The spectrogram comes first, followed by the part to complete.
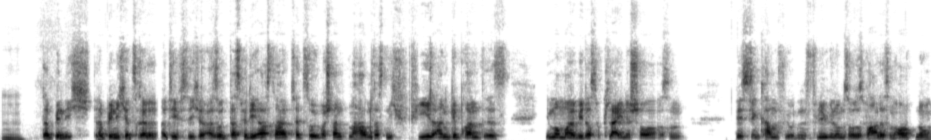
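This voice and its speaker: A man speaks at a medium pitch and a fairly quick pace, his intonation fairly even, against a quiet background. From Württemberg, Germany (Mühlacker). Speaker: football fan. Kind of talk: casual chat.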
